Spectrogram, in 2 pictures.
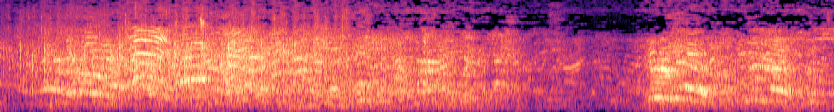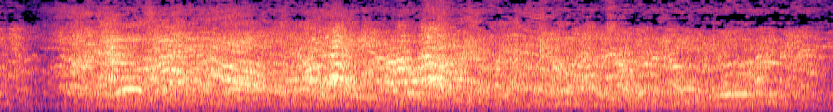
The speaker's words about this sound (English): let's hear an applause for Johnny Rich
